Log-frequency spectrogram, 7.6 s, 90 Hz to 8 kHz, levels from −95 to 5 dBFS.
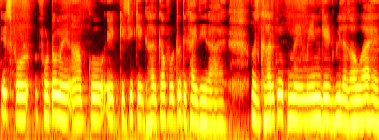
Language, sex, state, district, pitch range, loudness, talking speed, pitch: Hindi, female, Uttar Pradesh, Etah, 165-180 Hz, -13 LUFS, 200 wpm, 175 Hz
